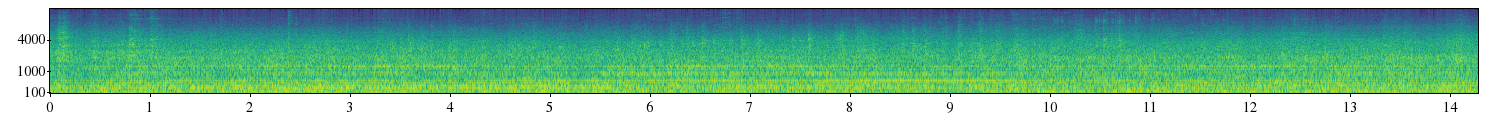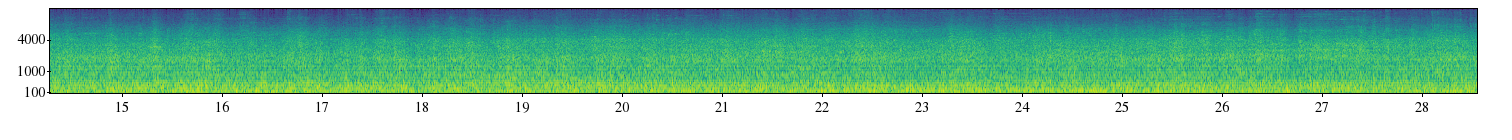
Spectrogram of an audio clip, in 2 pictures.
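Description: Norfolk Southern double-stack intermodal well cars rolling past close by: a loud, steady rumble and clatter of steel wheels on rail. A faint thin ringing tone sounds through roughly the first ten seconds.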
